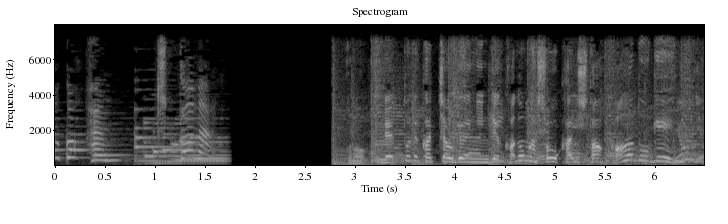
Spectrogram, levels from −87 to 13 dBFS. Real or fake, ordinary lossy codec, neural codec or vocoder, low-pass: real; none; none; 7.2 kHz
